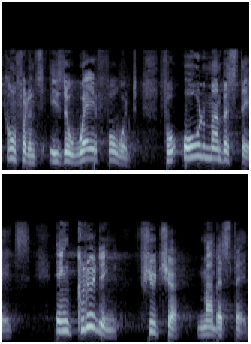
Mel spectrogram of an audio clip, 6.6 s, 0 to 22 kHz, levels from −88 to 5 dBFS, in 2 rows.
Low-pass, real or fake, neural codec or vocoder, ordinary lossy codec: none; real; none; none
